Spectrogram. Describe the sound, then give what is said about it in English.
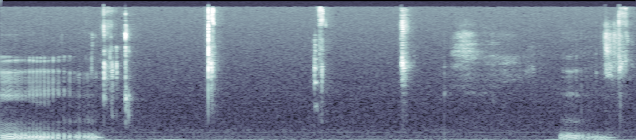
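Gnawing on a plastic pen while zoning out: a handful of sharp, crunchy clicks spaced roughly a second apart, with a low muffled rumble at the start and end. “You know, you do unspeakable things to pens when you zone out. Some kind of oral fixation?”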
